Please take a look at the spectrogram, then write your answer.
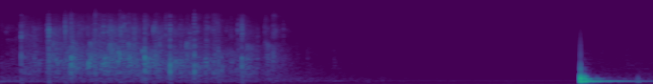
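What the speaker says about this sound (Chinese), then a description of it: "我们掌声欢迎" Applause at a seminar on integrated care for older people welcoming a researcher, a few seconds of scattered clapping, fairly faint, fading to silence before a single sharp knock.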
